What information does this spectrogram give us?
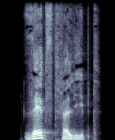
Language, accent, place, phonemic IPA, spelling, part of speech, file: German, Germany, Berlin, /ˈzɛlpstfɛɐ̯ˌliːpt/, selbstverliebt, adjective, De-selbstverliebt.ogg
- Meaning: narcissistic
